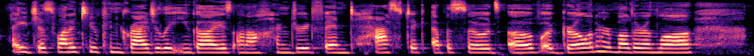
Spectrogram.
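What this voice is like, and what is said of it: Strong Staten Island accent. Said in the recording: “she's from Staten Island ... she has like the best Staten Island accent.”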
